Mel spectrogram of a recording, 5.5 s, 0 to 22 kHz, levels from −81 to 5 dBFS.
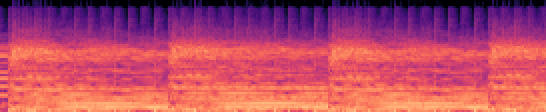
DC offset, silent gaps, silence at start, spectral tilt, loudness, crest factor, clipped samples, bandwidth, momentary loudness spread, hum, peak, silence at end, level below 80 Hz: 0.6%; none; 0 s; -5 dB/octave; -6 LUFS; 8 dB; 1%; 16.5 kHz; 2 LU; none; 0 dBFS; 0 s; -24 dBFS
